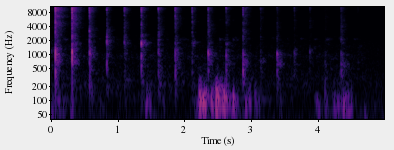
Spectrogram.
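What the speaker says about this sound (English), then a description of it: "clap your hands." Young children in a kindergarten class clap their hands in a quick run of sharp, evenly spaced claps that grow quieter and more ragged before stopping.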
